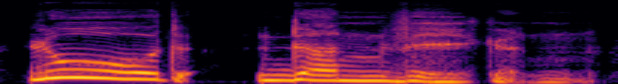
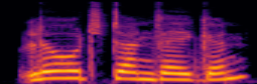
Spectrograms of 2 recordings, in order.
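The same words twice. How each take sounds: First: Butler announcing, very slow and drawn out; formal announcement. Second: A questioning Lord Dunvegan?, higher and rising at the end. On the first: The butler presents the lord at the study door, slow formal announcement. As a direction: announce the name slowly to the room. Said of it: "he announced". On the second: Miss Walcott greets her visitor, a questioning rise. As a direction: ask it, checking who he is. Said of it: "she was asking". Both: Acted.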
